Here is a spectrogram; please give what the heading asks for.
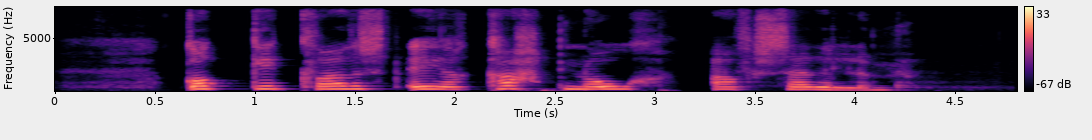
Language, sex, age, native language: Icelandic, female, 20-29, Polish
